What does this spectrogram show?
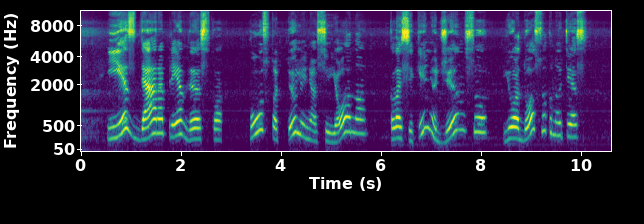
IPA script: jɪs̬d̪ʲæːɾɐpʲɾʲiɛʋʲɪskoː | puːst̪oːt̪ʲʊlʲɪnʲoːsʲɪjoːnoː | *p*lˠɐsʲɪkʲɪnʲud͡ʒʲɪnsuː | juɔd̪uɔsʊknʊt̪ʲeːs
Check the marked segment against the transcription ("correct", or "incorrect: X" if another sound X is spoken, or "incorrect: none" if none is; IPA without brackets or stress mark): incorrect: k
